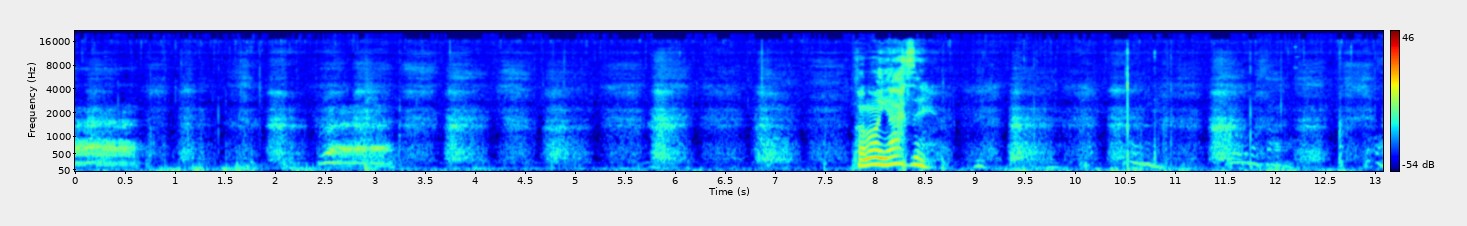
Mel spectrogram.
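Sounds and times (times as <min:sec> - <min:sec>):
person gasping for breath: 0:08.6 - 0:13.0.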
